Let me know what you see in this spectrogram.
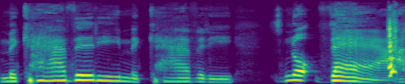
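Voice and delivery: poorly faked British accent. Mocking the accent she used despite her dialect coach, mocking Taylor's accent. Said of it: "hard on this accent it shows".

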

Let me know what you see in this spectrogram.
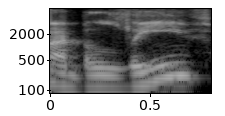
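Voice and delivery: rising pitch at end of believe. Naming a Transformers figure, wanting to hear he is right: rising at end of believe. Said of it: "Upward inflection on the end of that".

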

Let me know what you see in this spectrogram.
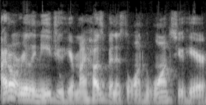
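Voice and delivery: put-on defensive tone. Speaker retells what a woman said to her, mimicking someone defensive. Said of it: "she kept being all defensive".

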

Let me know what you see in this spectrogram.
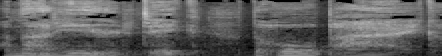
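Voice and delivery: soft, hushed whisper. Recapping a wrestling promo, the speaker reenacts Robert's words to Cody, whispering. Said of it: "And he's like whispering".

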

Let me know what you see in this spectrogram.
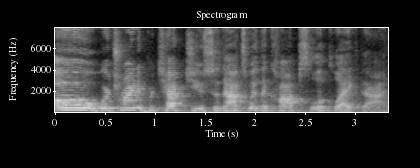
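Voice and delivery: plain

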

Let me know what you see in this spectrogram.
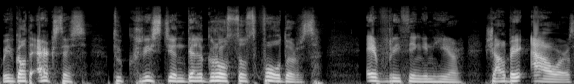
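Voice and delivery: put-on slow, booming, drawn-out Russian accent. Retelling a bit about people in Russia getting into the phone: impression of people in Russia. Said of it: "So I did this whole impression of".

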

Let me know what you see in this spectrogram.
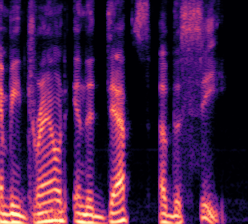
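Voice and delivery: ordinary talk

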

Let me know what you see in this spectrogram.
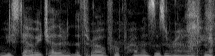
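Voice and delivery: put-on scary, menacing, sinister voice. Discussing shared joke premises, the speaker tries a put-on scary voice. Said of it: "That was the scariest voice I could come up with".

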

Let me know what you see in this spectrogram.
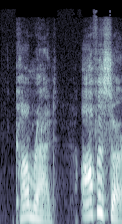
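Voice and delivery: sudden, high-pitched, loud crying out. A man flung on his knees pleads with the officer, crying out. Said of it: "he cried".

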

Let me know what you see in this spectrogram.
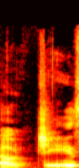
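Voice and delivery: exasperated whisper, pitched high.

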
